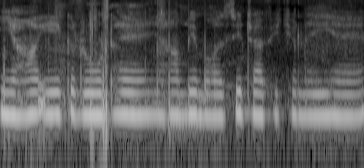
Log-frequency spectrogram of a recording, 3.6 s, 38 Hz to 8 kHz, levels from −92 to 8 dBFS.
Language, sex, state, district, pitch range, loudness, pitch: Hindi, female, Uttar Pradesh, Budaun, 205-215 Hz, -29 LUFS, 210 Hz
